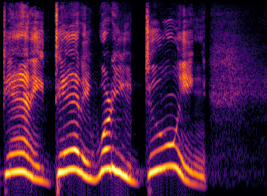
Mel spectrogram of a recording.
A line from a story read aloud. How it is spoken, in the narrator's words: he was yelling after me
